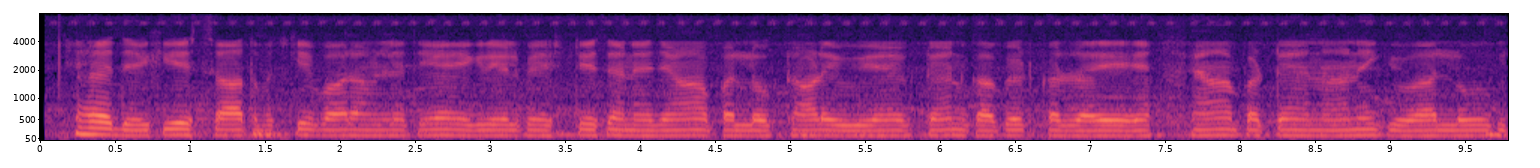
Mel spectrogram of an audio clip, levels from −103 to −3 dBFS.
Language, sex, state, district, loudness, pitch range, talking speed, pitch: Hindi, male, Uttar Pradesh, Budaun, -37 LUFS, 125-130 Hz, 185 wpm, 125 Hz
